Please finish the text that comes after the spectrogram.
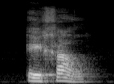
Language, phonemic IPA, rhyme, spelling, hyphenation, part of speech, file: Dutch, /eːˈɣaːl/, -aːl, egaal, egaal, adjective, Nl-egaal.ogg
- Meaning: 1. equal 2. even, smooth, level 3. consistent, homogeneous, constant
